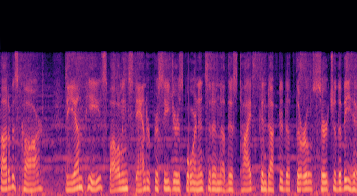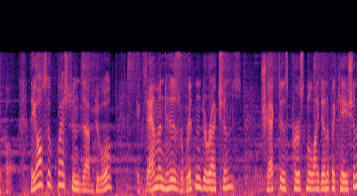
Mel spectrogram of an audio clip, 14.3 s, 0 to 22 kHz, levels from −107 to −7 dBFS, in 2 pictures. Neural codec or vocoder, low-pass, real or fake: vocoder, 22.05 kHz, 80 mel bands, WaveNeXt; 7.2 kHz; fake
